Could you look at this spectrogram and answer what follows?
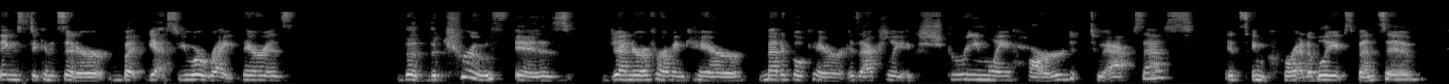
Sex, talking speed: female, 115 wpm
